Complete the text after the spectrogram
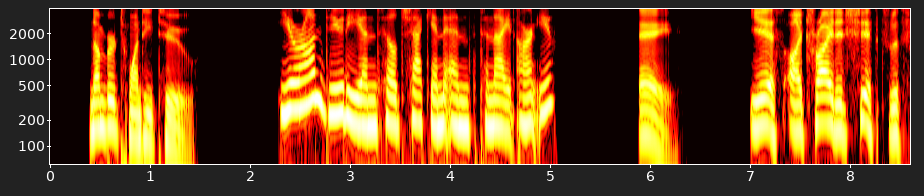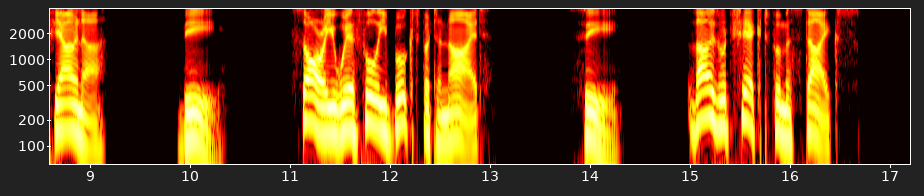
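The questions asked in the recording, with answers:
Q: You're on duty until check-in ends tonight, aren't you?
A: A: Yes, I traded shifts with Fiona.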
